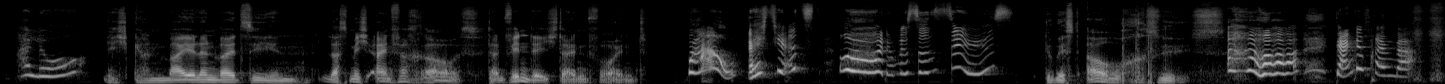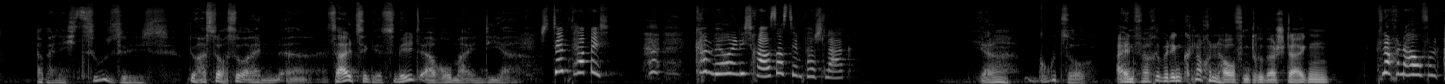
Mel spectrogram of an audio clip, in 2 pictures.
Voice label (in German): Synchronisation Animation; Pets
